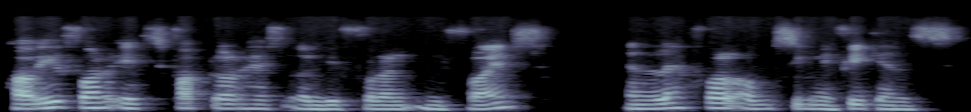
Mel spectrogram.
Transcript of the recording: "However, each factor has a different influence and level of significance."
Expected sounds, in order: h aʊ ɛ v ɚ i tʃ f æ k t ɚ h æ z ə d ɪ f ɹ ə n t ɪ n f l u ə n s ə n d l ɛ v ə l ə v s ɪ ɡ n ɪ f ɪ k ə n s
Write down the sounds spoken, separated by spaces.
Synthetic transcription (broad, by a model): h aʊ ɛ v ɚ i s f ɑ k t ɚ h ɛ s ə d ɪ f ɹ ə n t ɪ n f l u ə n s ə n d l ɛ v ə l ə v s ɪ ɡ n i f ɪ k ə n s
